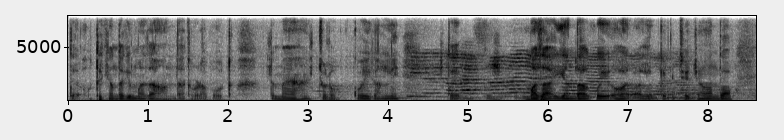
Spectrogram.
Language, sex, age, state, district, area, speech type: Dogri, male, 18-30, Jammu and Kashmir, Samba, urban, spontaneous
